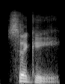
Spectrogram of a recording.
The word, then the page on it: ciggy: American English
